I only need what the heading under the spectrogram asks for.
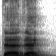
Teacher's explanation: ولا تجعل غنه في الواو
